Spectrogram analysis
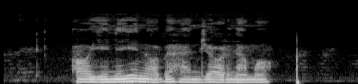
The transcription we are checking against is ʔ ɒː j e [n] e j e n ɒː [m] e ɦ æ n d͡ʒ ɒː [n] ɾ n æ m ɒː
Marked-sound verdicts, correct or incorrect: correct, incorrect: b, incorrect: none

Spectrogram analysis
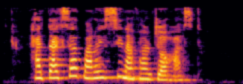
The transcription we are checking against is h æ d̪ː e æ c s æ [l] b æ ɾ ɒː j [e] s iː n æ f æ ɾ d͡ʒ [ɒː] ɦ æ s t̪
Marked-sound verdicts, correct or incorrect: incorrect: ɾ, correct, correct

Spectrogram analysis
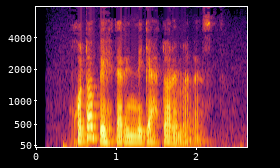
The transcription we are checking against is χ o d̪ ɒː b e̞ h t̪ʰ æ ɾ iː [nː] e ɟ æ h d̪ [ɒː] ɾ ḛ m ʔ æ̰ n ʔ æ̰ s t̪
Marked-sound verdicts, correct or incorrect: correct, correct

